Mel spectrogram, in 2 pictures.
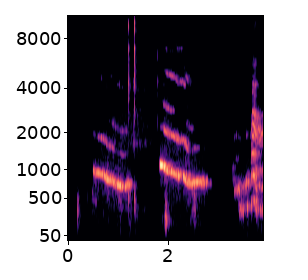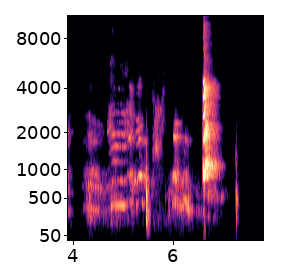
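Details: Cavalier King Charles Spaniel puppies at play in a home puppy pen: two long descending whines, then a jumble of short squeaky yips and grumbles ending in one sharp yelp.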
